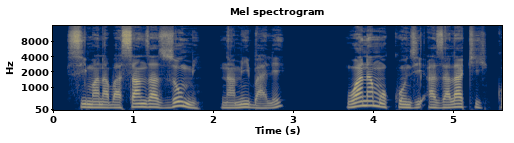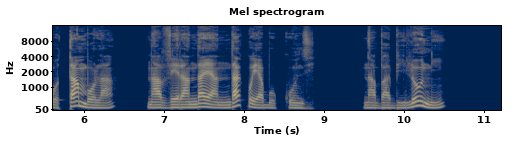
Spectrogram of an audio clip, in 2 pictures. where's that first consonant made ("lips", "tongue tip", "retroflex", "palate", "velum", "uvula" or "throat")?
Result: tongue tip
